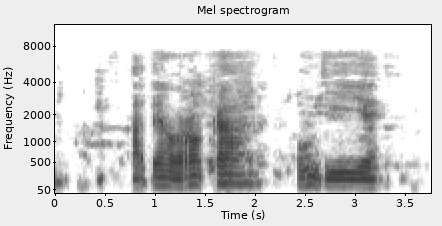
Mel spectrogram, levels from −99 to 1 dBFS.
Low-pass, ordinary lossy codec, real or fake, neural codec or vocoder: 7.2 kHz; AAC, 48 kbps; fake; codec, 16 kHz, 8 kbps, FreqCodec, larger model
